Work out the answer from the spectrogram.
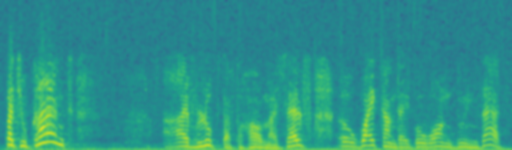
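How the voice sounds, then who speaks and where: A woman's voice: medium pitch, very animated, moderate pace, fairly bright tone, a little hiss or hum, low-quality recording. An actress playing a scheming middle-aged woman who speaks in a genteel, honeyed, overly gracious way in a vintage radio drama. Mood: sugary. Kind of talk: 1940s radio acting.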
